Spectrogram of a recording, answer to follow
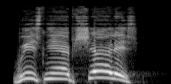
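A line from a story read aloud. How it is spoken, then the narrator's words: Shouting. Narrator (Russian): прокричал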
